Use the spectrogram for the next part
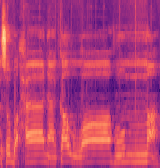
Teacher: سبحانک اللہم، کاف کو لام سے ملایا، یہ بھی اللہ کا لام ہے، تو سبحانک اللہم۔ میم کے اوپر گنہ ہوگا، میم مشدد اور نون مشدد میں ہمیشہ گنہ ہوتا ہے، ناک میں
